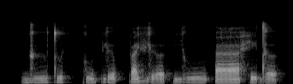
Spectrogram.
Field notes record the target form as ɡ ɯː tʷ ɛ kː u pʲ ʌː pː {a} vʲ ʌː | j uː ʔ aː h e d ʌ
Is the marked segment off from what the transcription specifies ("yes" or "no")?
no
